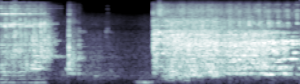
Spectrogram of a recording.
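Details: Honda Shine single-cylinder bike after replacing stretched cam chain tensioner to cure knocking noise: fires after brief crank, settles into steady even run with no ticking or knocking; healthy.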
